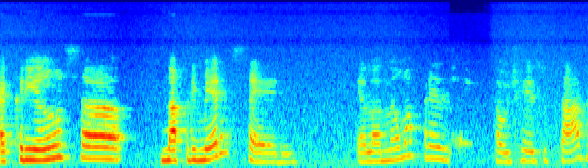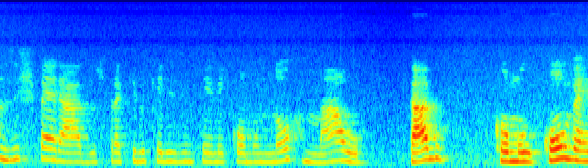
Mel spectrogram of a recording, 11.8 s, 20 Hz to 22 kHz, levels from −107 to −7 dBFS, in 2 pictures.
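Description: From 4.51 to 4.57 s, a brief scrap of the other side's voice leaking through can be heard. It sits about 35 dB below the speech. It is faint. The likely cause is an echo canceller that left a trace of the far-end loudspeaker in the microphone.

From 4.54 to 4.85 s, the speech is suppressed in double talk. The talker's level dips by up to about 20 dB. It is affected for about a third of a second. Both sides seem to overlap here. The echo canceller likely could not separate them and turned everything down.

From 9.12 to 9.56 s, zipper noise rides on the speech during a level change of about 10 dB. The gain moves in 2 dB steps, around fifteen times a second, with no smoothing. Each step clicks. Together they make a fast, gritty ticking.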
